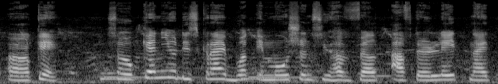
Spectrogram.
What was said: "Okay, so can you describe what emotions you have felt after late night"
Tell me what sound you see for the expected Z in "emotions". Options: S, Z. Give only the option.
S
